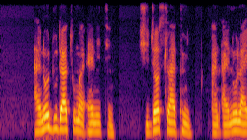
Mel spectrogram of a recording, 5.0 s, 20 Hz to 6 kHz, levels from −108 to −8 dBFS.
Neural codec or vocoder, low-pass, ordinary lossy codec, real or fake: none; 5.4 kHz; Opus, 64 kbps; real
